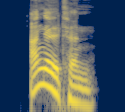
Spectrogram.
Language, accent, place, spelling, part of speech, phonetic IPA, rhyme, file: German, Germany, Berlin, angelten, verb, [ˈaŋl̩tn̩], -aŋl̩tn̩, De-angelten.ogg
- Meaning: inflection of angeln: 1. first/third-person plural preterite 2. first/third-person plural subjunctive II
